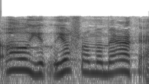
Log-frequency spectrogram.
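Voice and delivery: rough attempt at a Welsh local's accent; imitated Welsh accent. Welsh local spotting an American tourist, imitated Welsh accent. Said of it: "However they talk".

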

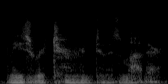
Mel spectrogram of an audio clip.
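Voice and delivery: a whispered ending to the miracle story; hushed whisper. A narrator's reading. Preacher whispering the climax of the story to the congregation. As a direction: breathe it out almost without voice.

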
